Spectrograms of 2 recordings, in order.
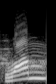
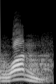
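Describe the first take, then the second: First: It ends in an m sound. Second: It ends in a clear n sound. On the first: The speaker calls it wrong. "ওয়াম এটাও হবে না" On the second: The speaker calls it right. "ওয়ান স্পষ্টটাই হবে"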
